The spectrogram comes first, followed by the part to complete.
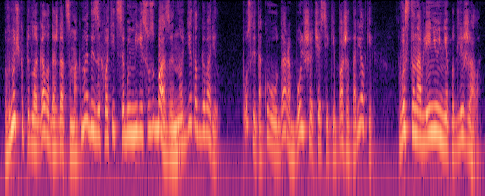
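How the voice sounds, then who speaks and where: A man narrating an audiobook in a lively storytelling manner. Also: a little high, slightly rough.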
